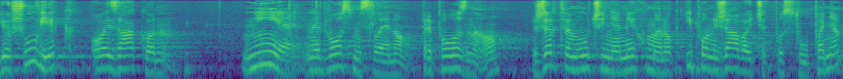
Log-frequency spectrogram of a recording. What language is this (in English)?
Croatian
